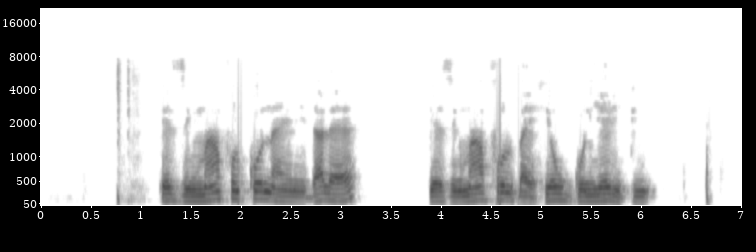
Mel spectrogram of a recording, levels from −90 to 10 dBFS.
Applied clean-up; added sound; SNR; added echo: none; none; none; none.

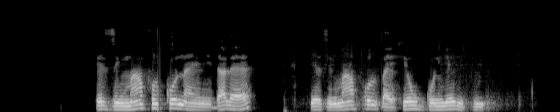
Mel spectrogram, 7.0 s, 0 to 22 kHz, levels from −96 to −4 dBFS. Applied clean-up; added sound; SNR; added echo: neural mask model DeepFilterNet 3.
